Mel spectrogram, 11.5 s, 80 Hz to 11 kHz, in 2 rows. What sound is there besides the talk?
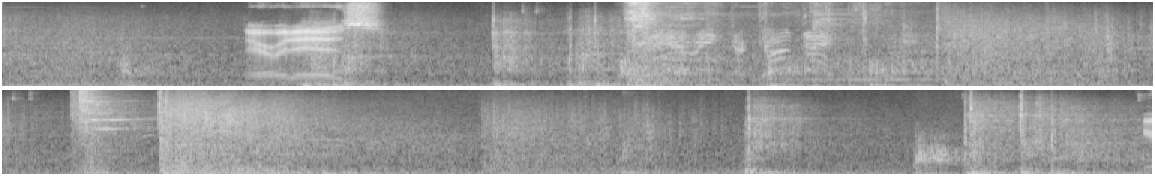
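rapid musket and cannon fire in Total War: Shogun 2 video game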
